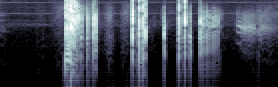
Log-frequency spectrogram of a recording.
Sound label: fart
